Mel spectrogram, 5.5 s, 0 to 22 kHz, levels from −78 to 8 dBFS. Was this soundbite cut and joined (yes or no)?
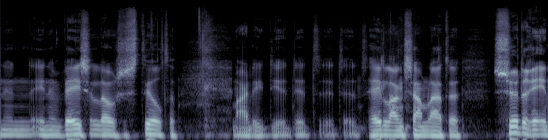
yes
